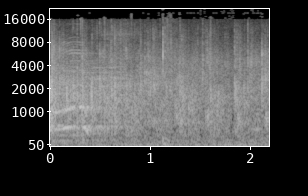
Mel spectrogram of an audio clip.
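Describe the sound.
Audience applause welcoming viewers watching online, a dense and steady wash of clapping held throughout at a faint level.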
